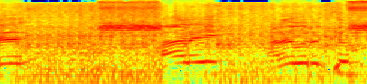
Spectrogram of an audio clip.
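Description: A man speaking Tamil, resuming after a short pause about halfway through. Under the pause there is a steady rumbling background noise, and a brief high steady tone sounds just before the speech resumes.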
